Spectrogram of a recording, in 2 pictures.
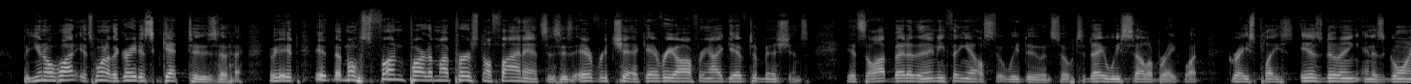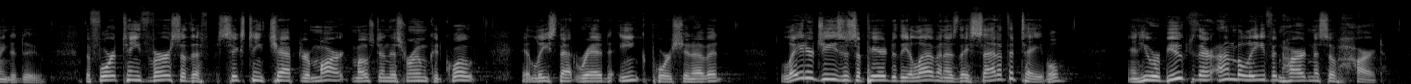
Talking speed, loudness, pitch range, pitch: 205 wpm, -29 LUFS, 135-185 Hz, 155 Hz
